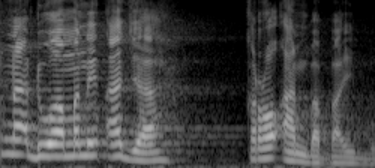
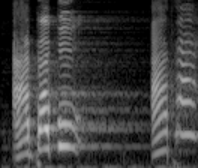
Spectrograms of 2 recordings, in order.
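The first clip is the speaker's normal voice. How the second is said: "Apa, Bu? Apa?" snapped much higher and louder, the second "Apa" shooting up; rude intonation; 9 semitones higher, 5 dB louder than usual. Shown as a demonstration. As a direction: bark the question back at her rudely. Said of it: "Karena intonasi".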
